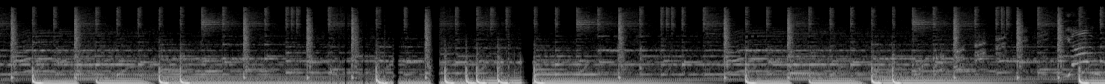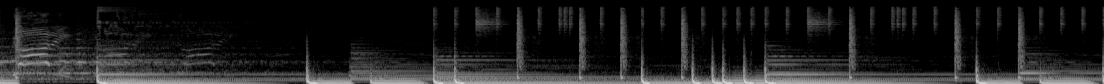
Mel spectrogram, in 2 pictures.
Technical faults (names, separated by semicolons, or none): repeated stalls (stutter); jitter buffer speed-up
